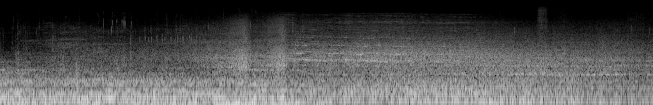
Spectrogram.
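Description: A deep, swirling whoosh rises and slowly fades.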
